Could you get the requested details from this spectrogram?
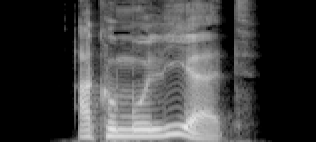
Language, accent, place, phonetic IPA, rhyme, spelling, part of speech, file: German, Germany, Berlin, [akumuˈliːɐ̯t], -iːɐ̯t, akkumuliert, verb, De-akkumuliert.ogg
- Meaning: past participle of akkumulieren - accumulated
